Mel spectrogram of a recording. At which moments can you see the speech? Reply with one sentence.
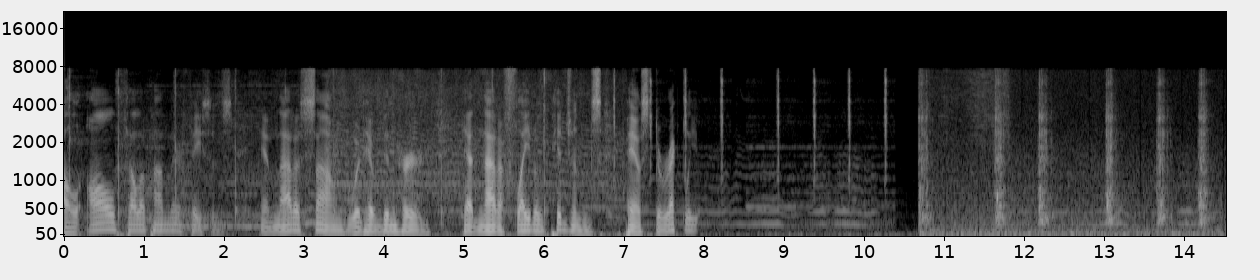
The speech can be heard from 0.0 to 8.0 s.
